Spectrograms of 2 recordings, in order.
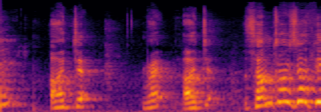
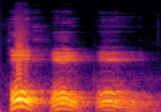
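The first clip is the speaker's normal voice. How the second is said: Santa voice; 5 semitones lower, 8 dB louder, much slower than usual. Shown as a demonstration. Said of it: "do your voice".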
